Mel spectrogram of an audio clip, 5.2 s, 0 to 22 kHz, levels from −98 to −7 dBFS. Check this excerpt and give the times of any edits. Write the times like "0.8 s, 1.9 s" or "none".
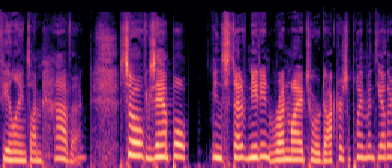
1.9 s, 3.6 s, 4.0 s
